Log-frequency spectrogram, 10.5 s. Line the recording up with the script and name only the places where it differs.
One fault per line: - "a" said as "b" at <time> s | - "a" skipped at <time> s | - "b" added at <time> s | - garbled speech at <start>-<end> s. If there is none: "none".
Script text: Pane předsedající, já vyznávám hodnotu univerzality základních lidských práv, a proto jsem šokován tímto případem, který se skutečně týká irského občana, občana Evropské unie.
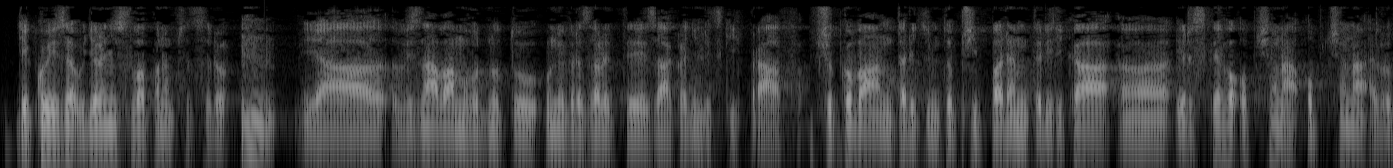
- "a proto jsem" skipped at 6.0 s
- "se skutečně" skipped at 7.9 s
